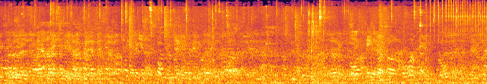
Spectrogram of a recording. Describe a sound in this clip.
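A crowd of men and women chatter and murmur indoors.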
